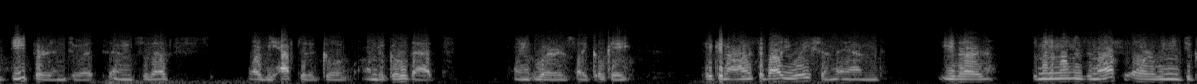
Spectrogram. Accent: Whitmore, California, United States; So I was raised outside of Redding, California.

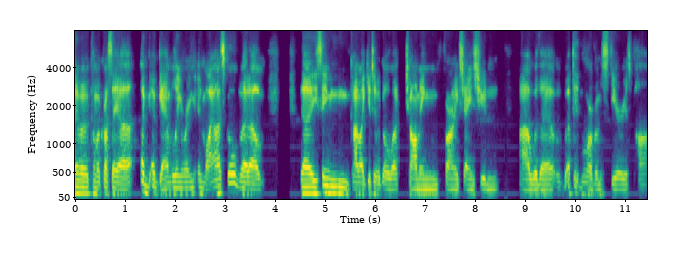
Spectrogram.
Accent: Australia; Like as an Australian

